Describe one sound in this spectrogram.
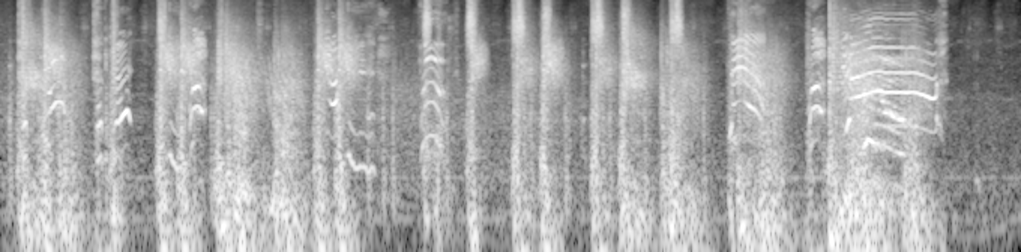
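Punches and kicks land with heavy thuds in quick bursts.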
